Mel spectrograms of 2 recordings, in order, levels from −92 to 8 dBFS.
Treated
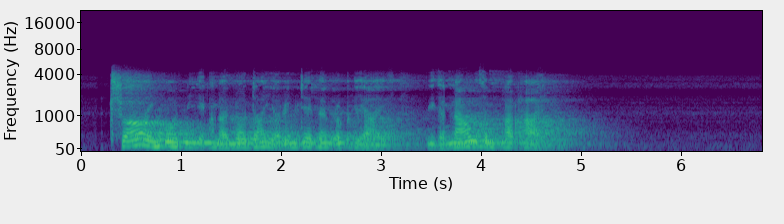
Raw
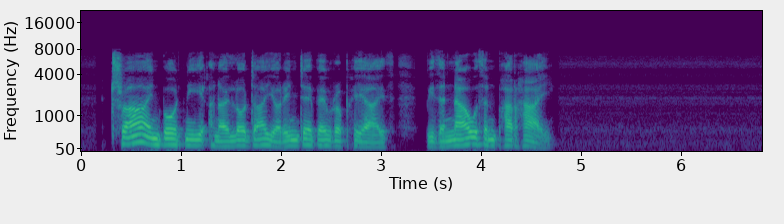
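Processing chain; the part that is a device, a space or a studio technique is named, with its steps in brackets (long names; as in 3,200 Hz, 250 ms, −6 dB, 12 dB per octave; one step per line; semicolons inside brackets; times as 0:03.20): monster voice (pitch shifter −6 semitones; formants moved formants −3.5 semitones; low-shelf EQ 130 Hz +6.5 dB; single-tap delay 102 ms −13 dB; convolution reverb RT60 1.3 s, pre-delay 98 ms, DRR 7 dB)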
